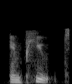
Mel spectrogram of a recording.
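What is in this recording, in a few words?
"impute", English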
